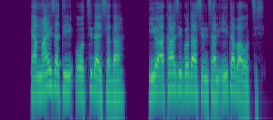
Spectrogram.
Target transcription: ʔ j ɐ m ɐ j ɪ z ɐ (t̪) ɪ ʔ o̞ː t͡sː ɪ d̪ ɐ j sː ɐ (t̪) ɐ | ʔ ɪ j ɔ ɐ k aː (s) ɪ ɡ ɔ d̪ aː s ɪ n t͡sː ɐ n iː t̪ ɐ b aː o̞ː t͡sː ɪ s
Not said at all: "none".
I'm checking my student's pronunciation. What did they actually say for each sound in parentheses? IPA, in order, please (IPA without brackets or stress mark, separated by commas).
t̪, d̪, z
